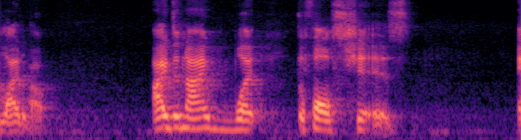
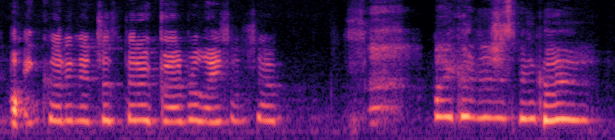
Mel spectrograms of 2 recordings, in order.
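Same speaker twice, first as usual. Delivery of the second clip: near tears; 9 semitones higher than usual. Real, not acted. Upset over ex's lies, voice cracking.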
